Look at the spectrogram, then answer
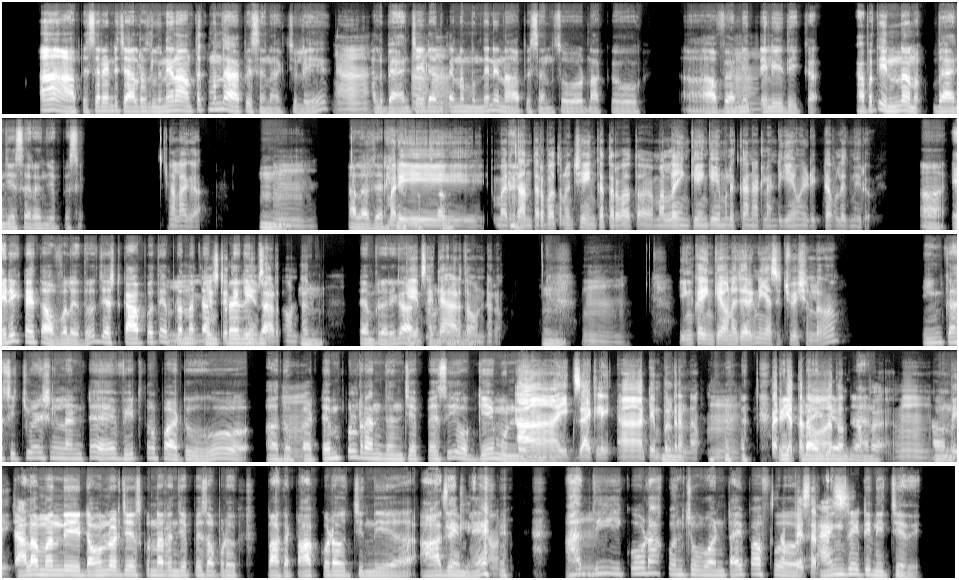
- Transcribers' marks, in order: in English: "యాక్చుల్లీ"; in English: "బ్యాన్"; in English: "సో"; in English: "బ్యాన్"; tapping; laughing while speaking: "జరిగింది మొత్తం"; in English: "జస్ట్"; in English: "జస్ట్"; in English: "టెంపరరీగా"; in English: "గేమ్స్"; in English: "టెంపరరీగా"; in English: "గేమ్స్"; in English: "టెంపుల్ రన్"; in English: "గేమ్"; in English: "ఎగ్జాక్ట్‌లీ"; chuckle; in English: "డౌన్‌లోడ్"; in English: "టాక్"; in English: "ఎగ్జాక్ట్‌లీ"; chuckle; in English: "వన్ టైప్ ఆఫ్ యాంక్సైటీనిచ్చేది"; in English: "సబ్‌వే సర్ఫర్స్"
- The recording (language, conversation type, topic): Telugu, podcast, కల్పిత ప్రపంచాల్లో ఉండటం మీకు ఆకర్షణగా ఉందా?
